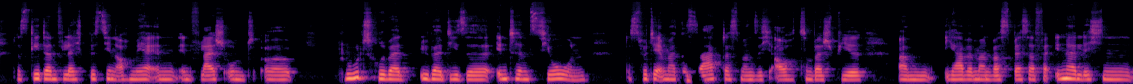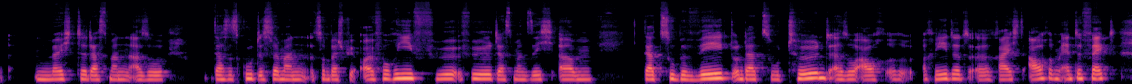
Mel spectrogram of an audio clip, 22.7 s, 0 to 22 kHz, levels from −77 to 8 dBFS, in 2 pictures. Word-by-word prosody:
das 170 0 -9
geht 185 -1 +1
dann 175 -1 +3
vielleicht 165 -1 -2
bisschen 175 0 -2
auch 150 +3 -5
mehr 165 0 -1
in 165 0 -4
in 160 -1 -6
Fleisch 160 0 -2
und, 160 -2 -6
äh, 160 -1 -2 0.5
Blut 215 +4 +3
rüber, 165 -2 +2
über 180 -2 +3
diese 160 -2 -1
Intention. 175 -4 -1 0.3
Das 180 - -13
wird 180 - -2
ja - - +3
immer 165 -1 -2
gesagt, 165 +7 -4
dass 170 0 -4
man 155 0 -4
sich 150 0 -9
auch 155 0 -2
zum 165 - -5
Beispiel, 155 0 -1 0.3
ähm, 155 +3 -3
ja, 165 +1 0
wenn 160 0 -1
man 160 -1 -2
was 155 0 -2
besser 160 0 -2
verinnerlichen, 165 -3 +1 0.3
äh, - - -6
möchte, 170 +1 0
dass 155 0 -1
man 160 -1 -2
also, 155 +1 -2 0.5
dass 165 -2 +1
es 165 0 -6
gut 185 -3 +1
ist, 160 +2 -4
wenn 170 - +3
man 160 -1 -2
zum 175 - -4
Beispiel 160 0 -3
Euphorie 185 +4 +6
füh 180 -2 -1
fühlt, 180 -2 +3
dass 165 +1 -1
man 160 -1 -3
sich, 160 +1 -4
ähm, 160 0 0 0.5
dazu 165 0 +2
bewegt 180 +6 +6
und 170 +1 +1
dazu 170 -1 0
tönt, 200 +6 +5
also 165 +1 0
auch, 155 0 -2
äh, 165 - -8 0.2
redet, 185 0 +1
äh, 155 - -6
reicht 160 0 -3
auch 185 +5 +2
im 185 - 0
Endeffekt. 190 +1 +1
165 Hz, 185 wpm, -23 LUFS, 160-180 Hz, 0.5 s, Euphorie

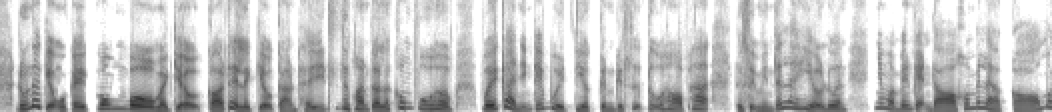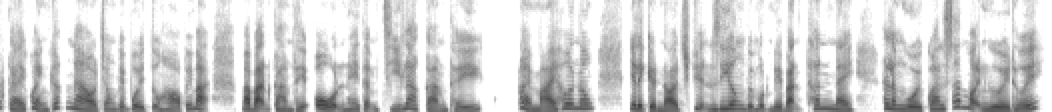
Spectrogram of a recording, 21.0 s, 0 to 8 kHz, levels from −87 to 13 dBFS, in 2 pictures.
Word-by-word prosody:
Đúng 270 +2 +3
là 465 - +4
kiểu - - +5
một 225 - +2
cái 215 +1 +4
combo 285 -4 +7
mà, 200 0 +4
kiểu, 200 0 +3
có 220 0 +6
thể - - +3
là, 205 -1 +2
kiểu, 200 - +1
cảm 195 -3 -2
thấy 210 +1 -2 0.2
th - - +3
hoàn 270 -3 +3
toàn 235 -2 +4
là 235 - +2
không 360 -2 -1
phù 300 -5 -2
hợp 270 -4 +2 0.3
với 265 0 +9
cả - - +4
những 220 -2 -7
cái 295 +3 -3
buổi 320 - +1
tiệc 215 0 -2
cần 220 -2 -4
cái 230 - -2
sự 385 - -7
tụ - - -5
họp 240 -4 -1
ha. 280 -4 +1 0.3
Thực 220 - -3
sự - - -1
mình 200 0 -6
rất 275 - 0
là 385 - -2
hiểu 295 - 0
luôn. 250 +2 +1 0.3
Nhưng 345 -2 -7
mà 260 - 0
bên 255 +3 -3
cạnh 270 - -2
đó 195 0 +4
không 315 +8 -6
biết 365 - -3
là 265 - -1
có 210 +2 -2
một 415 -1 -5
cái 240 -5 -4
khoảnh 210 -3 -5
khắc 365 +2 -7
nào 255 - -1
trong 235 +3 -10
cái 215 - -6
buổi 220 -4 -2
tụ 205 - -9
họp 210 -5 -5
ấy 280 - -5
bạn, 285 -3 +1 0.3
mà 250 - +4
bạn 240 - +3
cảm 215 -5 -6
thấy 220 0 -7
ổn 265 -6 +2
hay 240 0 -6
thậm - - -7
chí 230 0 -9
là 310 0 -3
cảm 185 +1 -4
thấy 210 +4 -7 0.4
thoải 315 -9 -1
mái 200 -1 -1
hơn 320 +3 -3
không? 310 0 -3 0.4
Như 280 - +1
là, 255 - +5
kiểu, 210 -2 +2
nói 190 0 +1
chuyện 245 -2 -7
riêng 275 +1 0
với 235 - -4
một 250 -1 -5
người 195 -1 -4
bạn 190 -1 +1
thân 300 -1 -5
này? 220 -2 -2 0.3
Hay 320 - -1
là 290 - +1
ngồi 225 -5 0
quan 265 +4 -3
sát 420 +8 -4
mọi 380 - -3
người 210 -3 0
thôi 240 +3 -5
ấy? 315 - -3
240 Hz, 275 wpm, -21 LUFS, 210-285 Hz, 0.4 s, với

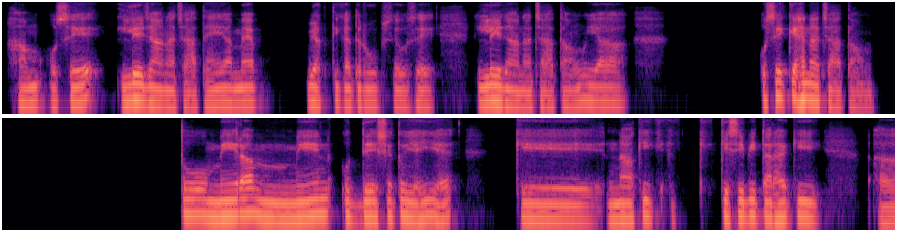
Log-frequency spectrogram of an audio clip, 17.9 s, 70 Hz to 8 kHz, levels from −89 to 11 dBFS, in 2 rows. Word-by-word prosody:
हम 105 +1 -2
उसे 110 +6 +1 0.2
ले 125 +2 +5
जाना 100 -4 0
चाहते 85 +1 -6
हैं 100 +2 -1
या 105 0 -1
मैं 105 +1 0 0.5
व्यक्तिगत 110 -2 -3
रूप 100 -1 -5
से 100 - -7
उसे 95 0 -5 0.5
ले 115 +2 +4
जाना 95 -3 -2
चाहता 90 +2 -6
हूँ 105 +6 -5
या 110 -2 -4 1.3
उसे 140 - +2
कहना 130 -2 +5
चाहता 90 -5 -5
हूँ। 80 -1 -11 2.0
तो 130 -1 +2
मेरा 125 +3 +5
मेन 115 +1 +3 0.2
उद्देश्य 120 +2 +3
तो 125 - +2
यही 115 +1 +1
है 110 +1 0 0.7
कि 105 -4 -1
ना 110 +1 +1
कि 125 - 0
कि 120 - -15 0.4
कि - - -13
किसी 120 0 +4
भी 125 +1 +2
तरह 110 0 +3
की 120 - +3 0.7
अ, - - -8
110 Hz, 130 wpm, -22 LUFS, 100-120 Hz, 2.0 s, ले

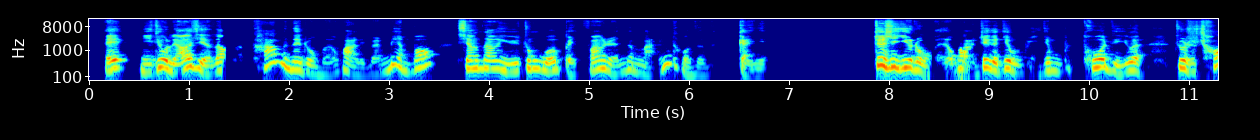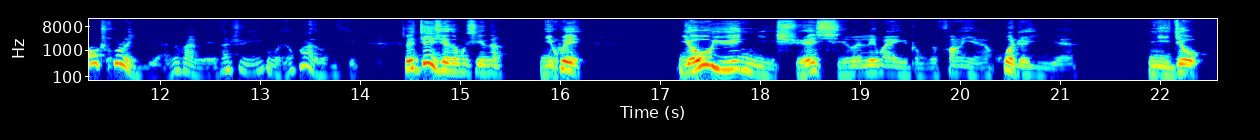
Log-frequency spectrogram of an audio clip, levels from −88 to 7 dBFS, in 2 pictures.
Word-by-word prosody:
诶， 435 -2 +4
你 150 - -12
就 225 0 +6
了 205 +7 +1
解 215 - -1
到 130 - -13
了 180 - -4 0.2
他 335 +2 -4
们 285 -9 -3
那 185 - -4
种 145 -7 -11
文 110 - -28
化 - - -5
里 110 - -25
边 - - -23
儿， - - -29
面 245 -3 -6
包 230 - -4 0.2
相 205 -1 -1
当 200 -2 -5
于 160 0 -7
中 205 +2 -4
国 170 -1 -1
北 190 - -11
方 185 +5 -4
人 145 -3 -12
的 185 - -14
馒 145 -3 -17 0.3
头 - - -15
的 110 -2 -28 0.3
概 100 - -5
念。 105 0 -24 1.1
这 275 - +9
是 235 -1 +5
一 220 - +2
种 170 - 0 0.2
文 - - -10
化， 205 - -4
这 225 - +1
个 180 - +3
就 200 -4 +2 0.2
已 - - -39
经 170 -1 -10
不 205 - -31
脱 230 +1 +5
离 275 +5 -10
了 360 - -2 0.3
就 215 -2 +3
是 - - -9
超 275 - 0
出 325 0 -2
了 290 - +2
语 135 - -18
言 105 +6 -29
的 170 - -19
范 165 -1 -17
围， 425 - -26
它 - - -19
是 175 -4 -21
一 155 +4 -26
个 210 - -20
文 170 - -25
化 265 -1 -11
的 - - -19
问 - - -27 0.2
题。 - - -31 0.4
所 395 - +5
以 - - +6
这 330 -2 +8
些 180 -8 +4
东 155 -1 -4
西 145 0 -6
呢， 135 -3 -10 0.3
你 - - -9
会 390 +2 +5 0.9
由 290 - +8
于 195 -2 +2
你 135 - -10
学 - - 0
习 120 -7 -1
了 125 +1 -11
另 140 +2 -4
外 130 -2 -9
一 120 - -17
种 105 -2 -28
的 115 - -24
方 135 +3 -10
言 115 -3 -22
或 180 - +2
者 - - -5
语 115 -3 -18
言， 100 -1 -23 0.7
你 125 -2 -8
就 150 - +2
175 Hz, 250 characters per minute, -23 LUFS, 130-225 Hz, 1.1 s, 这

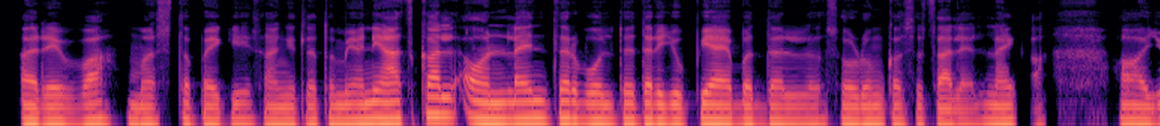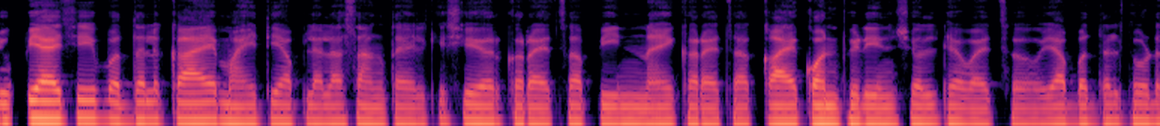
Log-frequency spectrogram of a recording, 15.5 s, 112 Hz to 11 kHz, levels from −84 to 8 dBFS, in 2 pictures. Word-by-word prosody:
अरे 115 0 +3
वा! 115 +2 -1 0.3
मस्तपैकी 115 +2 -3
सांगितलं 115 -1 -2
तुम्ही 120 +1 +1
आणि 130 +2 +4
आजकाल 165 +4 +2 0.2
ऑनलाईन 135 +1 +4
जर 140 -1 +3
बोलतोय 125 0 +1
तर 125 - +4
यू-पी-आयबद्दल 115 -1 +1
सोडून 115 0 0
कसं 115 0 -3
चालेल 105 +1 -1
नाही 115 0 +2
का, 110 -2 -13 0.5
अ, 120 0 +1
यू-पी-आयची 140 +4 +4
बद्दल 135 +1 -1
काय 130 0 +3
माहिती 120 +2 -2
आपल्याला 120 -1 -3
सांगता 115 -1 -3
येईल, 110 0 -3
की 130 - -8
शेअर 120 -1 0
करायचा 115 0 -2
पिन, 115 -1 -1
नाही 115 +1 0
करायचा? 110 0 -2
काय 120 -1 +3
कॉन्फिडेन्शियल 115 0 +1
ठेवायचं? 110 -1 -4
याबद्दल 115 +1 -3
थोडं 120 -1 -2
115 Hz, 140 wpm, -24 LUFS, 115-125 Hz, 0.5 s, आणि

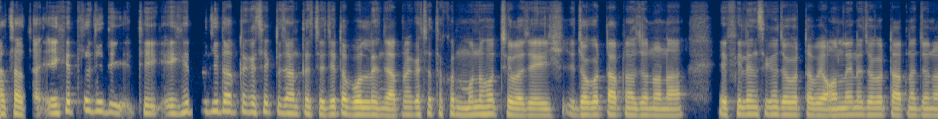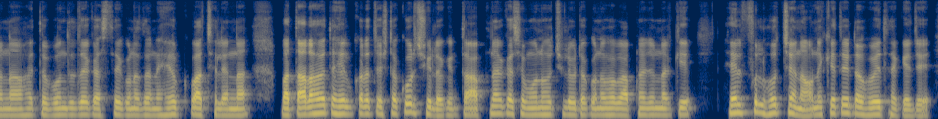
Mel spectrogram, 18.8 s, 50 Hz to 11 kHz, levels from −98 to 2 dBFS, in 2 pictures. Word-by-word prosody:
আচ্ছা, 155 +1 +2
আচ্ছা। 135 - -8 0.2
এক্ষেত্রে 215 +6 +1
যদি 190 -3 0 0.3
ঠিক, 170 -2 0 0.2
এই 165 - +2
ক্ষেত্রে 200 +2 -4
যদি 210 0 0
আপনার 195 0 -5
কাছে 185 +2 -2
একটু 180 - -6
জানতে 160 0 +1
চাই, 145 - +1
যেটা 160 +2 +4
বললেন 145 -1 +5
যে, - - +2
আপনার 145 +2 -4
কাছে 150 +3 0
তখন 155 0 -3
মনে 150 +1 +2
হচ্ছিলো 145 -3 +2
যে, 130 - +2
এই 130 - 0
স - - -7 0.2
জগৎটা 140 +1 +3
আপনার 135 0 -1
জন্য 130 -1 0
না। 125 - +2 0.5
এই 140 - +5
ফ্রিল্যান্সিং 150 0 0
এর 145 - -1
জগৎটা, 140 0 +1
ভাই 130 - +4
অনলাইনের 140 +1 0
জগৎটা, 140 0 -1
আপনার 130 0 -4
জন্য 130 -1 -1
না 125 - +1
হয়তো 130 0 -4
বন্ধুদের 135 +1 -1
কাছ 130 0 0
থেকে 140 - -1
কোনো 130 0 -1
ধরণের 130 0 -2
হেল্প 140 0 -1
পাচ্ছিলেন 135 -1 +1
না - - +3 0.4
বা 135 - +7
তারা 145 +2 +8
হয়তো 170 0 +3
হেল্প 155 -1 +1
করার 155 -1 +1
চেষ্টা 155 +1 -1
করছিলো, 170 -8 0
কিন্তু 130 +1 -5
আপনার 160 -1 -2
কাছে 155 0 0
মনে 140 0 0
হচ্ছিলো 140 +1 -4
এটা 130 - -2
কোনোভাবে 135 0 +1
আপনার 135 +1 -4
জন্য 135 0 -2
আরকি 140 +2 -3 0.5
হেল্পফুল 175 +2 +2
হচ্ছে 175 +1 0
না। - - +3
অনেক 145 +1 -2
ক্ষেত্রে 165 +1 +1
এটা 155 -2 +2
হয়ে 145 +1 +4
থাকে 125 -3 -2
যে, 115 - -1
140 Hz, 235 wpm, -22 LUFS, 135-160 Hz, 0.5 s, তারা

